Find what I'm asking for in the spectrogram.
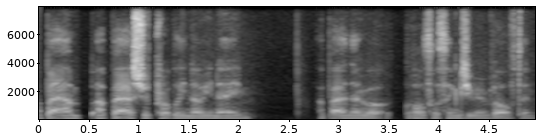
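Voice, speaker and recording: A man with a Manchester accent speaks at a fairly quick pace in a very deep, low pitch with monotone, flat intonation. The sound is dry and close with no echo, on a very clean recording with a silent background. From Manchester, northern England. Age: 40s. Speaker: music producer and DJ. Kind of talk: live stream chat. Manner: halting.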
